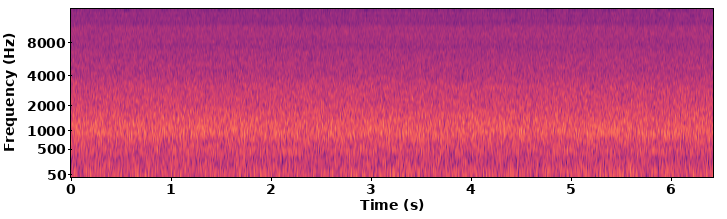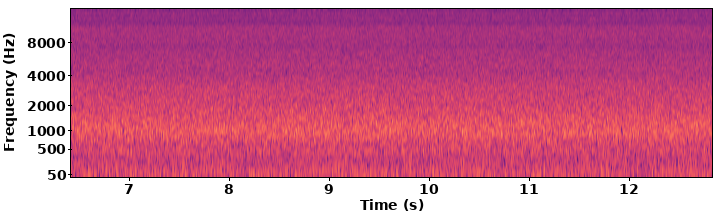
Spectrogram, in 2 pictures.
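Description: A steady rushing drone of air and engines fills an aircraft cockpit.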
